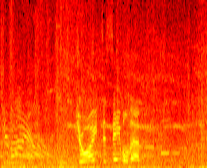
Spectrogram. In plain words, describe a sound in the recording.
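A small robot chirps and beeps electronically.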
